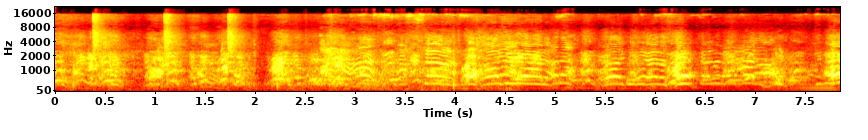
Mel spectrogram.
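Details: Rottweiler attacking during guard-dog training, a dog formerly afraid of being approached, gives loud barks and growly yelps as the trainer keeps urging him on with shouted words throughout.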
